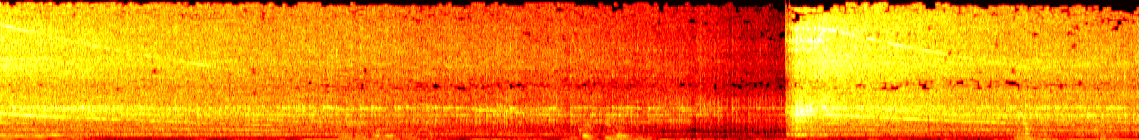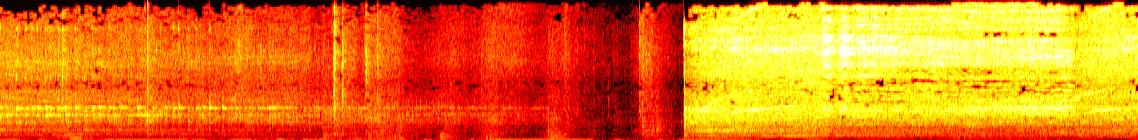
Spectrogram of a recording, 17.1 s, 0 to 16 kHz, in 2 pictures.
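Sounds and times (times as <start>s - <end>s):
angle grinder whine: 0.0s - 11.7s, 13.7s - 17.0s.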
